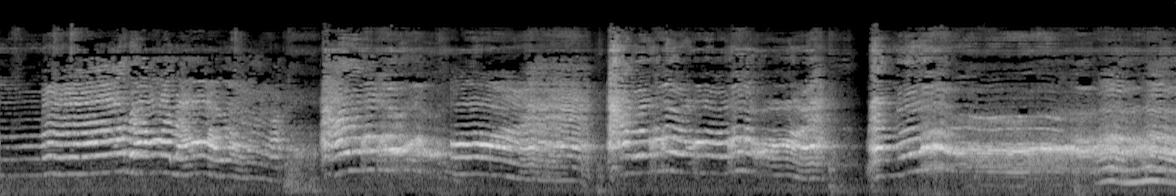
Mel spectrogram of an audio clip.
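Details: A French Bulldog screams in long, wavering, high-pitched wails, demanding to be let out of its playpen.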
